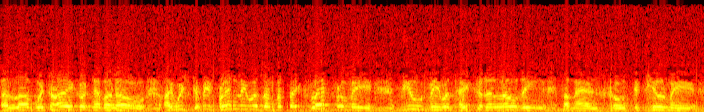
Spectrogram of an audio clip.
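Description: A man's voice: sits high, normal speed, hardly any pauses, natural voice. Male actor as wretched monster, 1930s radio melodrama, declamatory, bitter, pleading, menacing, muffled noisy recording. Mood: mournful. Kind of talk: 1930s radio serial acting.

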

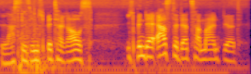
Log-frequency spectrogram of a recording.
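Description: An actor playing a frightened captive poet in a radio play, pleading anxiously in florid, pompous phrases. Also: male voice, mid-range voice, measured pace, natural voice. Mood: dread. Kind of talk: stage-like radio play acting.

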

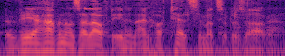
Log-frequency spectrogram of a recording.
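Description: An actor playing an affable, courteous British police officer in a German radio crime drama. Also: male voice, low voice, big pitch swings, quick pace, fairly bright tone. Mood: courteous, genial. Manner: courteous, sociable. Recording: busy public place with crowd noise.

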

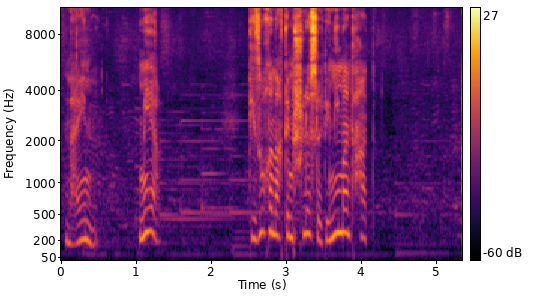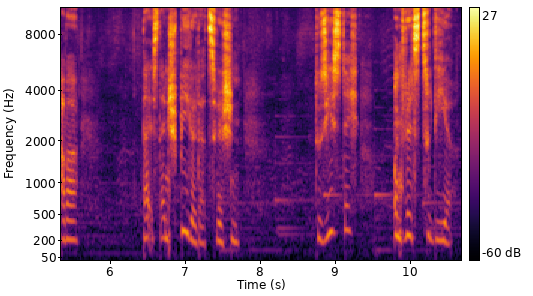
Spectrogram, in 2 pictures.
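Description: A woman's voice: fairly high pitch, expressive, unhurried, long pauses, a little mellow, soft background music. An actress playing an enigmatic, dreamy young woman who talks in cryptic riddles in a radio play. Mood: cryptic, intense. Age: young adult. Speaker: actor in radio drama. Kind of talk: naturalistic radio play acting.

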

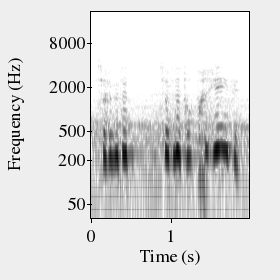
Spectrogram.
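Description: An actor playing an excitable, outspoken young man on an expedition in a 1980s school radio play. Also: extremely high pitch, quick pace, noisy background. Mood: alarmed. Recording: dull old radio play recording.

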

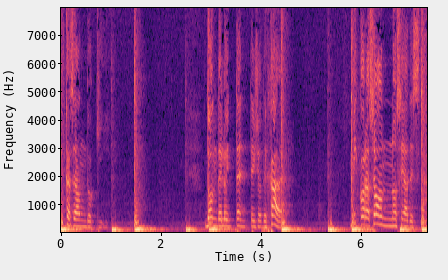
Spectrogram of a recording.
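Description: Slow, high-voiced, passionate poet over music. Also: female voice. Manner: slow, dramatic delivery with long pauses. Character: passionate, defiant woman poet, dreamy and theatrical. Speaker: actress and singer. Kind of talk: theatrical poetic radio monologue with music, code-switching, partly sung.

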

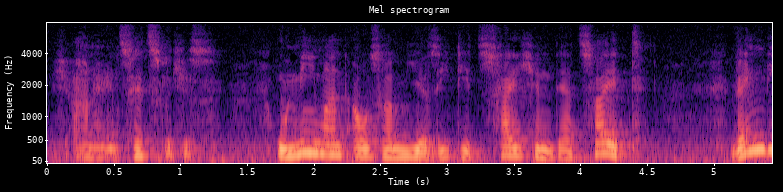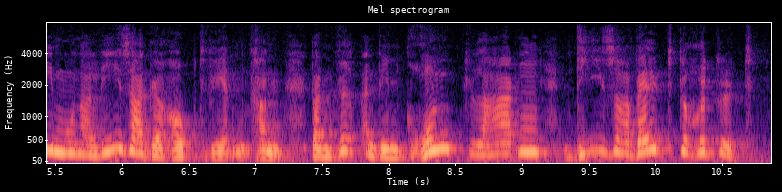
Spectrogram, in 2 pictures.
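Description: A melodramatic police prefect who frets and pities himself. His voice sits fairly high for a man and swings widely in exasperation. It is a radio play with slightly dull, lo-fi sound. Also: sing-song, unhurried. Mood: alarmed, indignant. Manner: theatrical, exasperated, lamenting. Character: fretful, self-pitying Paris police prefect, panicky and melodramatic. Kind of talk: German radio play acting.

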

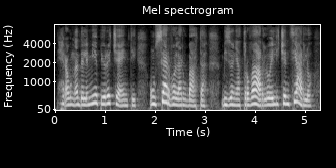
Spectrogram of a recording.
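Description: A woman's voice: mid-range voice, fairly quick, mellow, muffled recording, close to an everyday voice. A woman voicing a boastful old male general who talks categorically and whines like a complaining boy. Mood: whining. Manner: categorical, then whining like a boy.

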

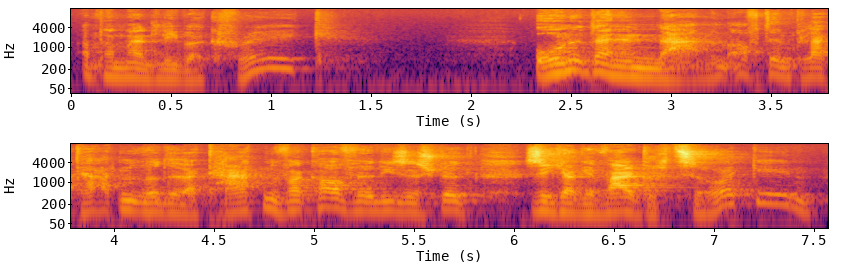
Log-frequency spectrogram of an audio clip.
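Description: An actor in a German radio play as a domineering, mocking husband who talks with theatrical condescension. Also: male voice, medium pitch, very animated, moderate pace, pushed and bright, slightly rough, exaggerated voice. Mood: smug, taunting. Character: sneering, domineering husband who enjoys power and taunting.

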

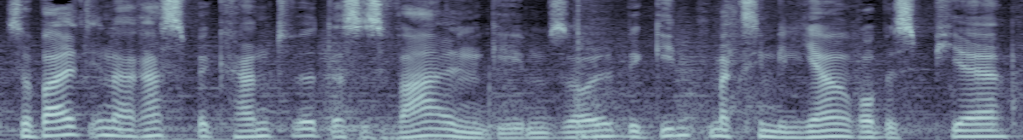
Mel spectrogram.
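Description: A man's voice: mid-range voice, moderate pace, over music. A man narrating a literary radio drama from a script, precise and matter-of-fact.

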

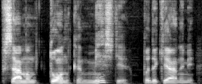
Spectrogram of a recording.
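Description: An actor playing a patient, learned science teacher who explains things to children in a measured, didactic way for an educational audio drama. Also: male voice, low voice, lively intonation, dry recording, studio quality. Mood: patient, instructive.

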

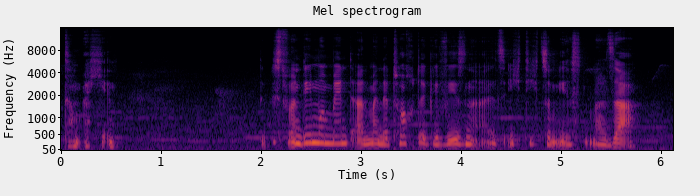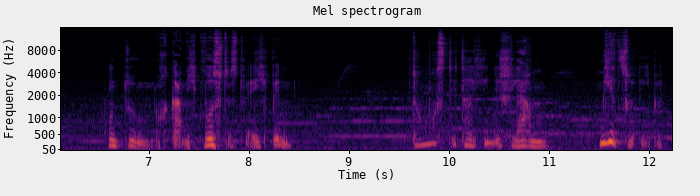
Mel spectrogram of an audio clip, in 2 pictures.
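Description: A woman's voice: medium pitch, very animated, moderate pace, creaky, long pauses, soft background music. An actress playing an older widow, a stern but loving adoptive mother, dry and firm in a naturalistic radio drama. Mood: firm, tender.

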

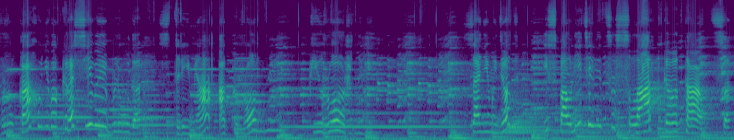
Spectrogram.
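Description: A narrator telling a scripted fairy tale in an expressive storytelling manner. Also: medium pitch, slow, rough recording. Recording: old vinyl record with music underneath. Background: music.

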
